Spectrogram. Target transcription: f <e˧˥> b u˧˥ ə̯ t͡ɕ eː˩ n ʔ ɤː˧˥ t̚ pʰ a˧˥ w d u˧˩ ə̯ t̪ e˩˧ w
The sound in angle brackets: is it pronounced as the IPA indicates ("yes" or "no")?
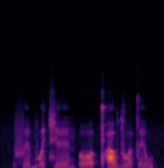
no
